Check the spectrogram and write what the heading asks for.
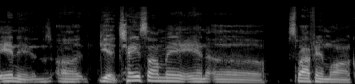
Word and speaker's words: Spy x Family: It's Spy X Family, but it's pronounced Spy Family.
